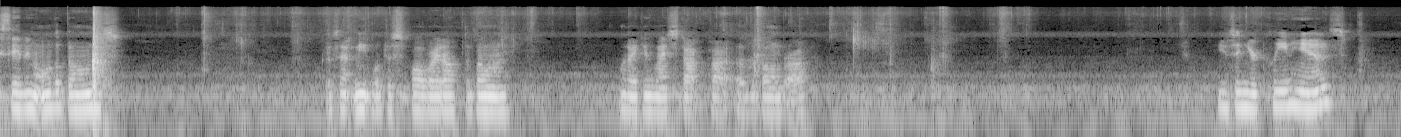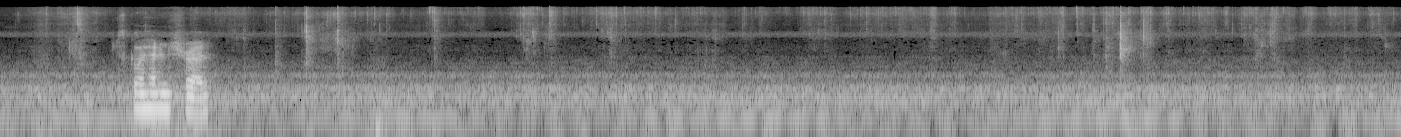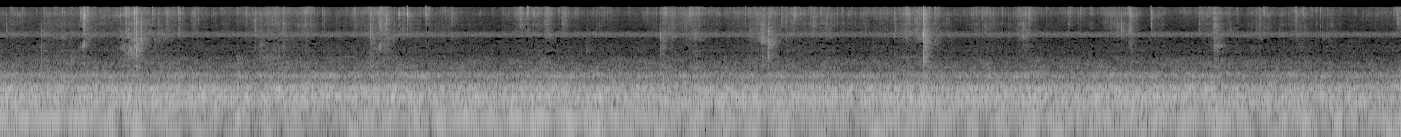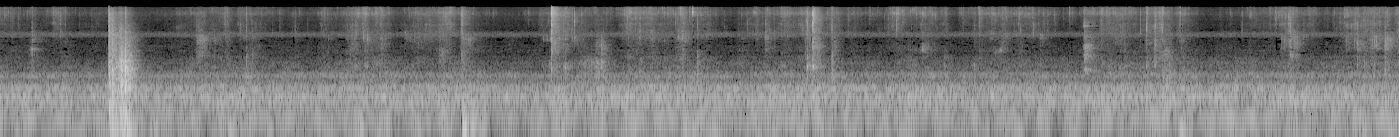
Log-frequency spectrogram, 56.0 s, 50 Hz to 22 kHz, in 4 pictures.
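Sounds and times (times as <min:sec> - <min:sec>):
steady low hum: 0:00.0 - 0:56.0
meat tearing and squishing: 0:01.7 - 0:03.8, 0:08.2 - 0:10.4, 0:14.3 - 0:15.1, 0:16.2 - 0:43.2, 0:43.8 - 0:56.0.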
